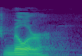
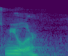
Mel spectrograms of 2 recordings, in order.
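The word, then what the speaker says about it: Müller: For George Miller, sometimes pronounced Mueller, and Charles Spurgeon in the 19th century, that meant opening orphanages to meet the need of the day.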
